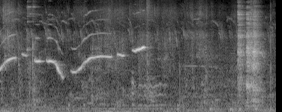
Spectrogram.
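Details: Whistling, chatty starling: sliding whistled notes swooping up and down, with thin high squeaks, fading into soft background rustling.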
